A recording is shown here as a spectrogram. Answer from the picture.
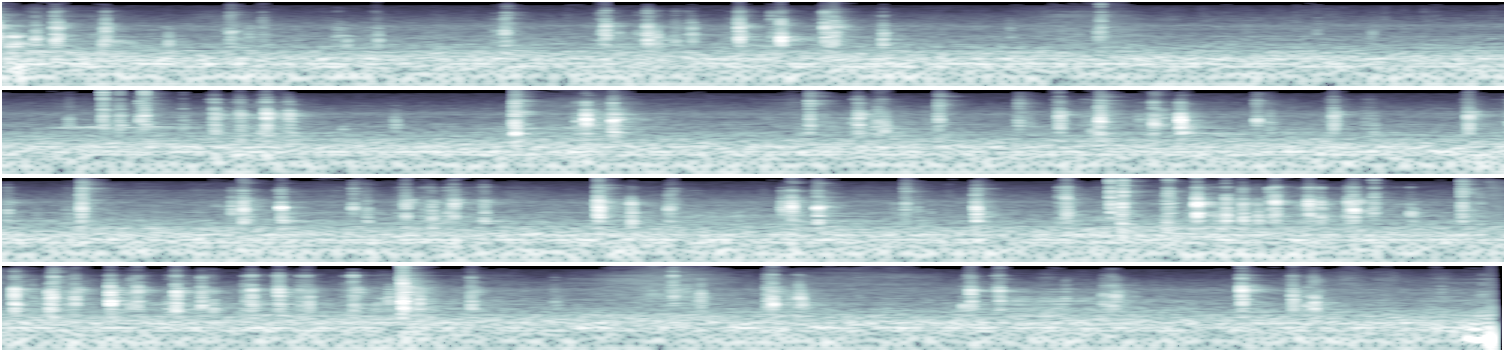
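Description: Computer keyboard typing: faint, irregular keystroke clicks in quick runs, with a short lull a few seconds in, over a steady low hum.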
